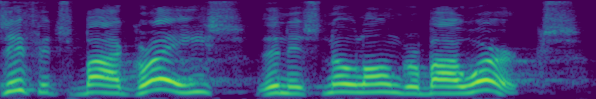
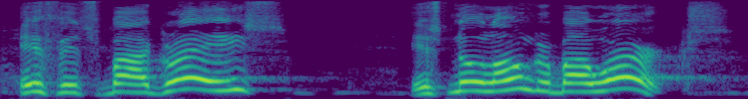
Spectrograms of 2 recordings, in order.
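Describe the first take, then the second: First: It is read at a normal pace. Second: It is read slowly and deliberately.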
